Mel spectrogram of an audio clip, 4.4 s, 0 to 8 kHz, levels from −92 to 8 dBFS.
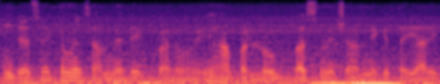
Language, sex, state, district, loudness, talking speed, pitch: Hindi, male, Maharashtra, Mumbai Suburban, -20 LUFS, 220 wpm, 110 Hz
